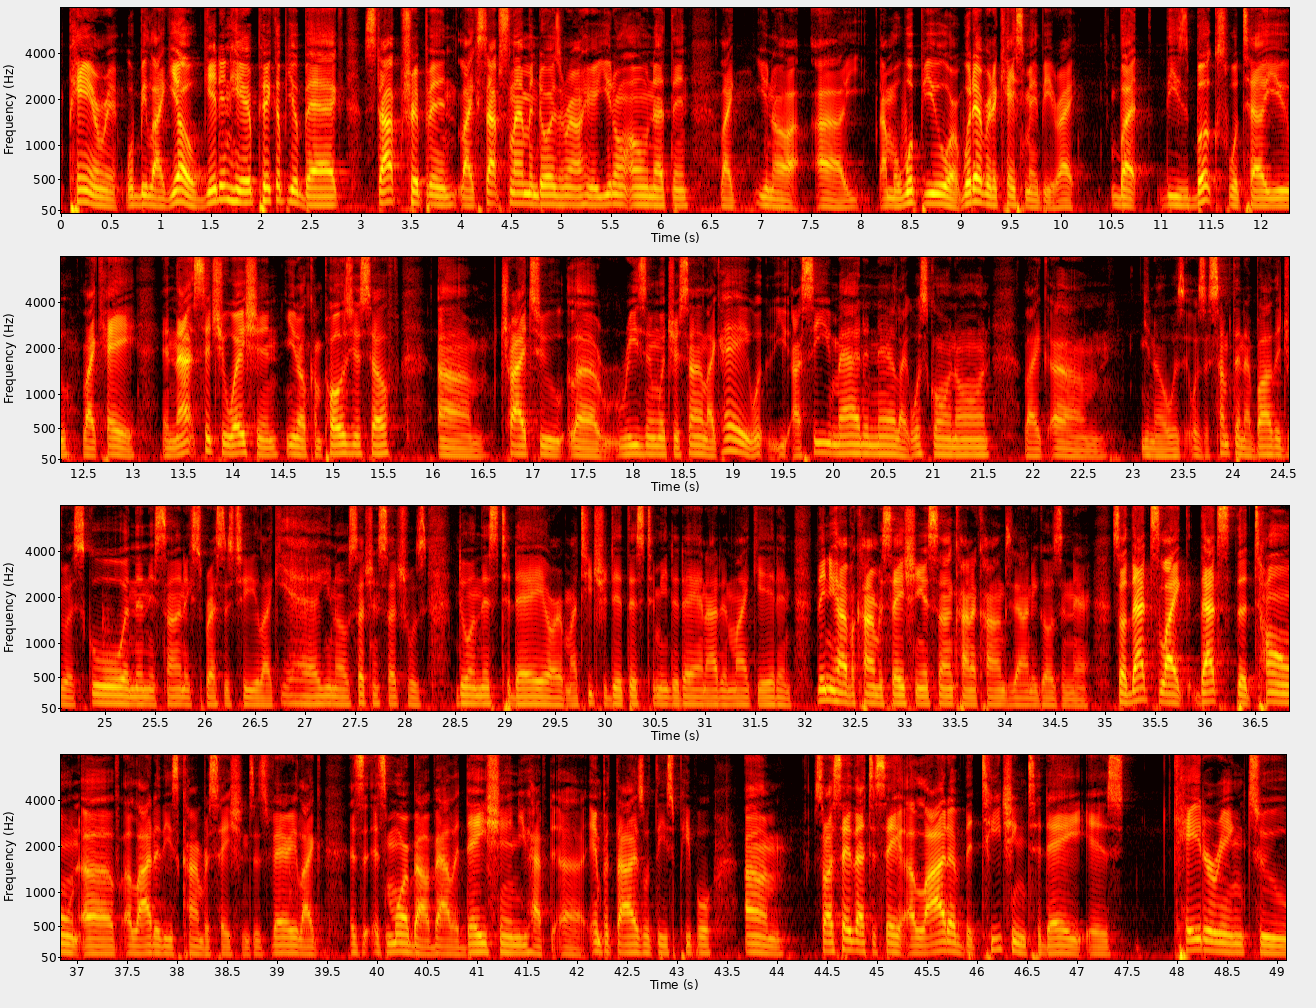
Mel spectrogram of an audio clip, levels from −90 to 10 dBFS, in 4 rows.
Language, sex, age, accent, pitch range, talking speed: English, male, 20-39, American, 105-125 Hz, 220 wpm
